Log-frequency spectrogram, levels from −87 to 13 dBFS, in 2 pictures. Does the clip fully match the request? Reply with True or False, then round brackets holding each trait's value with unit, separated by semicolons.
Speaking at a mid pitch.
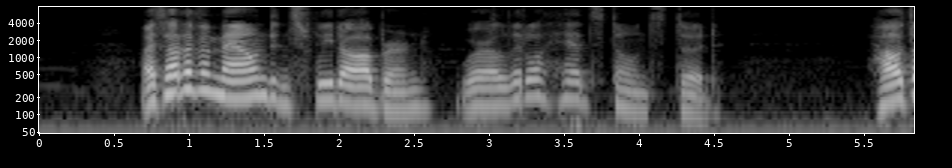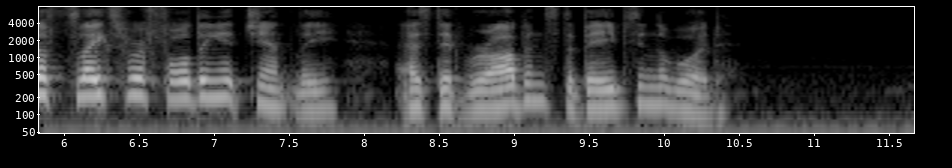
True (155 Hz)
